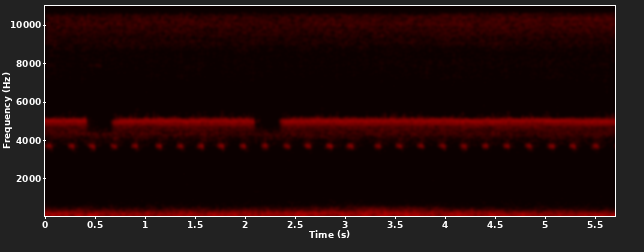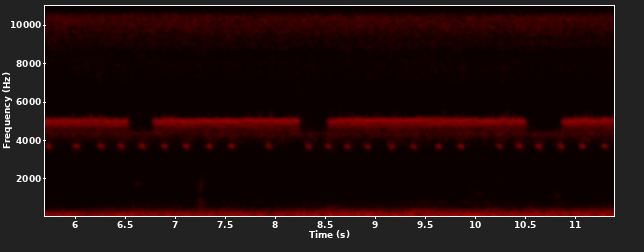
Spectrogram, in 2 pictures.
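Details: Crickets chorusing in early April, giving a constant high-pitched trill that breaks off briefly at intervals, over quick evenly spaced high pulses and a faint low hum of ambient noise.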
